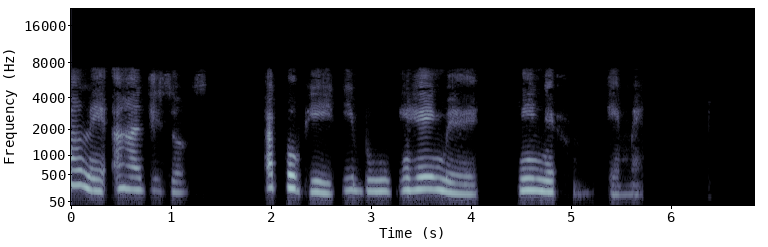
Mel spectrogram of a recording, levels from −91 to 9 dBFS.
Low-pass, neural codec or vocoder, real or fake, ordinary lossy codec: 7.2 kHz; codec, 24 kHz, 0.9 kbps, WavTokenizer, medium speech release version 1; fake; none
